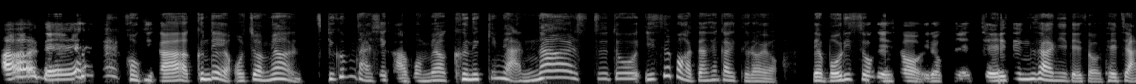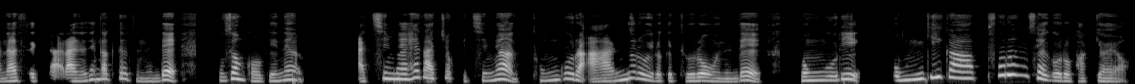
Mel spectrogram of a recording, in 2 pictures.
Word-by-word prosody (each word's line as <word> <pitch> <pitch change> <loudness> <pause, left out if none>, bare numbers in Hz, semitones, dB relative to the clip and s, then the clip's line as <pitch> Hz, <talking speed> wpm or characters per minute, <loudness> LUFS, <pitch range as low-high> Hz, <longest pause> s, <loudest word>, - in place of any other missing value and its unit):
아, 360 +1 +9
네. 230 - +4 0.5
거기가 185 -4 +4
근데 255 +2 +4
어쩌면 215 +8 +2 0.2
지금 355 +8 -2
다시 175 +4 -5
가 150 -6 -4
보면 170 +4 -2
그 245 - +3
느낌이 245 +4 +2
안 165 -2 -1
날 315 +1 +2
수도 260 +2 -5
있을 240 +13 -1
것 335 -4 +2
같다는 180 - -1
생각이 205 -3 -2
들어요. 150 -5 -5 0.4
'내 180 - +5
머릿속에서 175 - +1
이렇게 145 -2 -5
재생산이 195 0 +3
돼서 140 -4 -3
되지 170 0 -1
않았을까.'라는 155 0 -1
생각도 240 +3 -3
드는데 145 - -1 0.4
우선 225 +8 +1
거기는 160 +8 -4 0.6
아침에 255 -3 0
해가 320 +5 0
쭉 - - -11
비치면 210 +6 -1
동굴 210 +9 -4
안으로 200 - -1
이렇게 160 -1 -6
들어오는데 155 0 -2 0.4
동굴이 195 +6 -1 0.3
공기가 285 - +1
푸른색으로 325 - 0
바뀌어요. 145 0 -7
195 Hz, 285 characters per minute, -21 LUFS, 160-250 Hz, 0.6 s, 아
